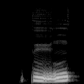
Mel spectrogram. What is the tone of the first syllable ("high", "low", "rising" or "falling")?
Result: low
